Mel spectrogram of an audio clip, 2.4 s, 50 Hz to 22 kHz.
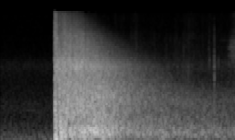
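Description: A single sharp rifle shot from a Savage Axis .308 fired into a stack of giant balloons cracks loudly after a short quiet moment, then its boom rolls away slowly over the next two seconds.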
